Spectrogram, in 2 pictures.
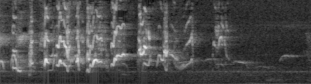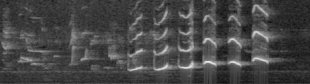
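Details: White-rumped shama song played as a lure to make a young bird sing: a varied burst of rich whistles and buzzy notes, a short pause, then a run of about seven repeated rising whistled notes, four per second.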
